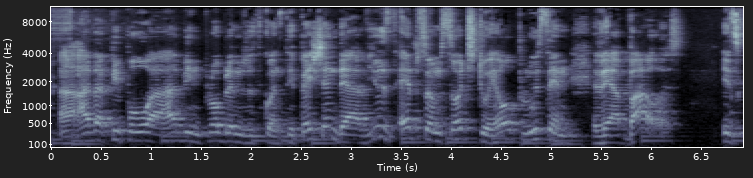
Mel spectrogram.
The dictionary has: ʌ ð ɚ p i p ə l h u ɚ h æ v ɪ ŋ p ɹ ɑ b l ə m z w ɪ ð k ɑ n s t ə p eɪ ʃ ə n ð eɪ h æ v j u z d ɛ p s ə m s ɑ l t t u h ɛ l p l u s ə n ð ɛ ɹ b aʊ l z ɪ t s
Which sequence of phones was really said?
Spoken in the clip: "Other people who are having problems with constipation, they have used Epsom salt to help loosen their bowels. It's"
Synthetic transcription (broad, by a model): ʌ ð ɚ p i p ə l h u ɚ h æ v ɪ ŋ p ɹ ɑ b l ə m z w ɪ ð k ɑ n s t ə p eɪ ʃ ə n ð eɪ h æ v j u z d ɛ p s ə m s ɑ t t u h ɛ l p l u s ə n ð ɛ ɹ b aʊ z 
